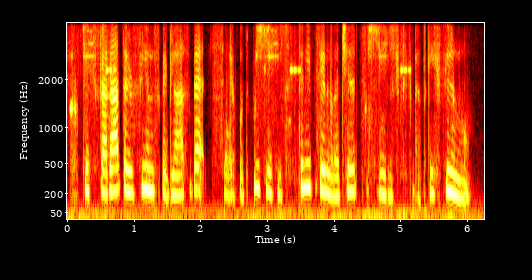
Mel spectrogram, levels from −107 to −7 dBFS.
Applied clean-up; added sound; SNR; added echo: neural diffusion model UNIVERSE++.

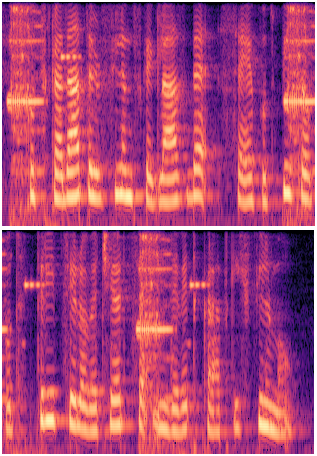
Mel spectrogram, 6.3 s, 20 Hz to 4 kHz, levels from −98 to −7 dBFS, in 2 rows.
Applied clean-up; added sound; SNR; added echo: none; Screech; 5 dB; none.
